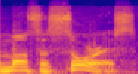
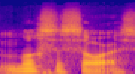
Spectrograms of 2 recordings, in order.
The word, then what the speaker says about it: Mosasaurus: of them was the mosasaurus which lived once again you have completely butchered the pronunciation you've just called it mososaurus which is an early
